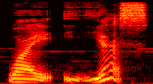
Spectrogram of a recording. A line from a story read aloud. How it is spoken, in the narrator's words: stammered the wizard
